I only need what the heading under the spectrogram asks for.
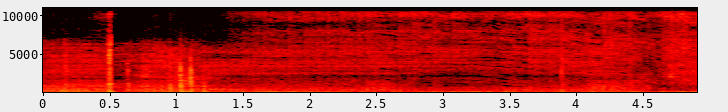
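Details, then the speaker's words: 1999 Ford during rebuild, fan/radiator/AC condenser removal: soft continuous high hiss with a few handling clicks as R-134a refrigerant bleeds slowly from an opened AC line as it discharges. "Hear that now? It's PPing. Just let it PP for a while. These are 134As, so they're not too bad for the environment."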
